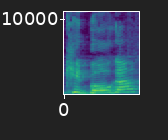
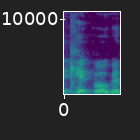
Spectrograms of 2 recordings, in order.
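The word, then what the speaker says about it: Kitboga: you know someone named kid boga they never say it right they never say kit boga they always say kid boga do you know kid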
